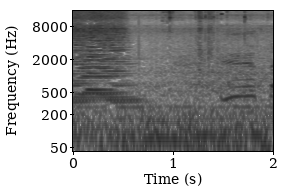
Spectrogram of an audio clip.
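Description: Steady low rumble of a truck on the move under background keyboard music with a repeating melody. The music breaks off about half a second in, leaving the rumble alone, and a man's voice starts near the end.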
